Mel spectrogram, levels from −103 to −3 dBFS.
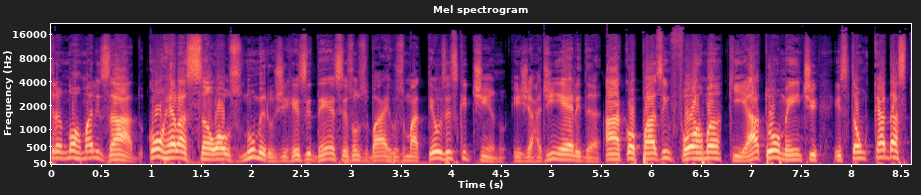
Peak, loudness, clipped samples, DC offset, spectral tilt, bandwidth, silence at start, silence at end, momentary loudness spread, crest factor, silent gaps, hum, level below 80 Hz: -6 dBFS; -16 LUFS; under 0.1%; under 0.1%; -4.5 dB/octave; 19.5 kHz; 0 s; 0.05 s; 10 LU; 10 dB; none; none; -40 dBFS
